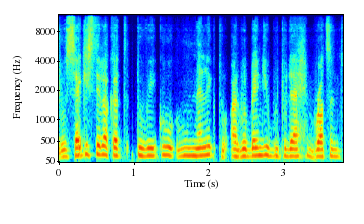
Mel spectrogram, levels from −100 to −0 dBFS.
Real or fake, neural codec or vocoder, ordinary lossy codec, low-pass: fake; codec, 16 kHz in and 24 kHz out, 0.4 kbps, LongCat-Audio-Codec, fine tuned four codebook decoder; Opus, 16 kbps; 10.8 kHz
